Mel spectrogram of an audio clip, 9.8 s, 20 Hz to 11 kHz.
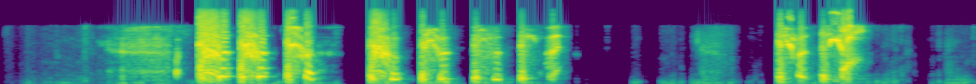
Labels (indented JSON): {
  "expert_labels": [
    {
      "quality": "good",
      "cough_type": "dry",
      "dyspnea": false,
      "wheezing": false,
      "stridor": false,
      "choking": false,
      "congestion": true,
      "nothing": false,
      "diagnosis": "upper respiratory tract infection",
      "severity": "severe"
    }
  ],
  "age": 24,
  "gender": "male",
  "respiratory_condition": true,
  "fever_muscle_pain": false,
  "status": "COVID-19"
}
